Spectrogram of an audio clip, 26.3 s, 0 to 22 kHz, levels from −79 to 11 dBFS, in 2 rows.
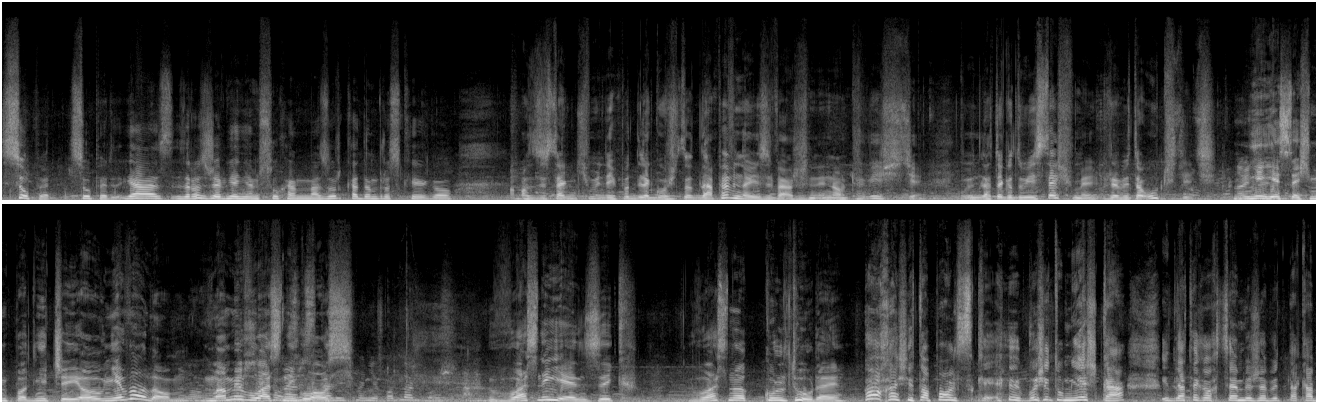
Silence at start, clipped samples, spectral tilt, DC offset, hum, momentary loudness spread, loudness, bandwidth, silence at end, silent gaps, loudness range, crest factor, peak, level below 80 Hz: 0 s; under 0.1%; -5 dB/octave; 3%; none; 12 LU; -11 LUFS; 18.5 kHz; 0 s; none; 5 LU; 10 dB; 0 dBFS; -42 dBFS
